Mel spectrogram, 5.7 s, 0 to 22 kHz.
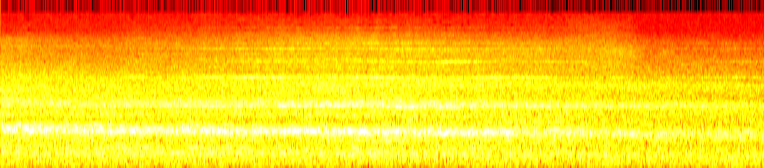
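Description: JR East E657 series limited-express train moving along the platform at low speed, a steady whine over the running rumble that sinks slightly in pitch as it slows and fades after about four seconds.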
